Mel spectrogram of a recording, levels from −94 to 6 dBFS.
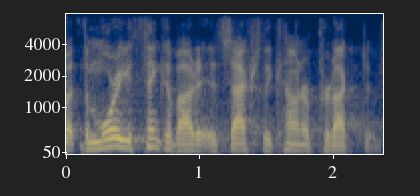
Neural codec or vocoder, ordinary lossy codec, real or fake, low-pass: none; Opus, 24 kbps; real; 7.2 kHz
